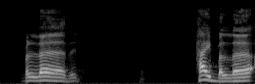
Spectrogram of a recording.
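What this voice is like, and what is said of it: Put-on Alabama-style Southern accent. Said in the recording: “That's just a new accent. ... I sound like, what's that guy from Alabama?”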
